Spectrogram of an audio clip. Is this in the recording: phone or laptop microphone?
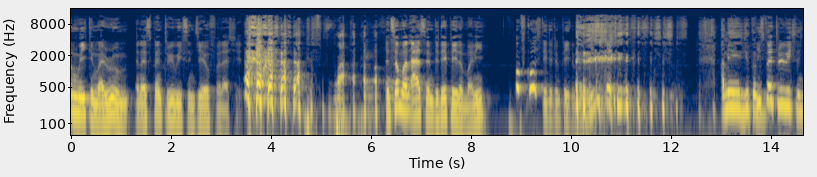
no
